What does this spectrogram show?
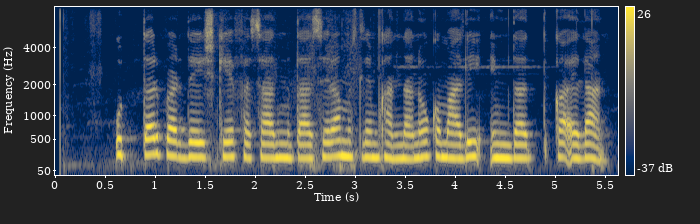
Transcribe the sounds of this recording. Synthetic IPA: ʊt̪ːəɾpɾɐɾd̪eːʃkefɐsaːd̪mʊt̪aːsːɪɾamʊslɪmxãːnd̪aːnokɐmaːliɪmd̪aːd̪kaɛːlaːn

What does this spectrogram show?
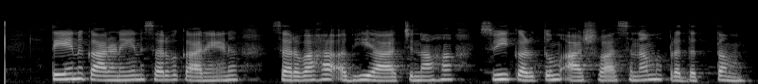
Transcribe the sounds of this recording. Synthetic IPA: t̪eːnkaːɾəɳeːnsɐɾʋɐkaːɾeːɳ̃sɐɾʋaɦɐ̆ʔɐ̰bʱijaːt͡ʃnaɦɐ̆sʋiːkɐɾt̪umaːʃʋaːsɐnɐmpɾɐd̪ɐt̪ːɐm

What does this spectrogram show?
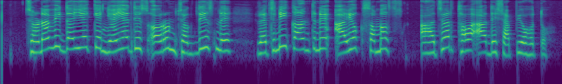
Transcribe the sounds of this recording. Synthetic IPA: d͡ʒəɽ̃aʋid̪əjekenjajad̪isəɾund͡ʒəɡ̚d̪isne | ɾəd͡ʒnikãnt̪neʔajoɡsəməks | aɦd͡ʒəɾt̪ʰəʋaʔad̪eʃapjoɦət̪o

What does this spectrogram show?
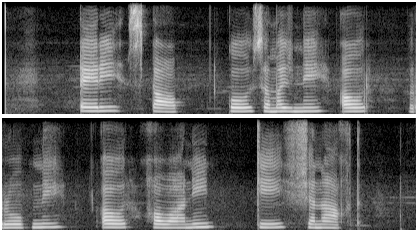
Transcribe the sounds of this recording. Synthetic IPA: ʈeːɾisʈaːp̚ | kosɐməd͡ʒʱne | ɔːɾ | ɾoːkne | ɔːɾ | xɐʋaːniːn | kiʃənaːxt̪

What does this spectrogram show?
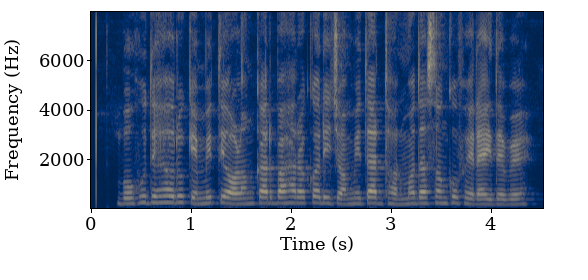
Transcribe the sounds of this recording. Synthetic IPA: boɦud̪eɦɔɾukemit̪iɔɭɔŋkaɾbaɦaɾɔkɔɾid͡ʒɔmid̪aɾd̪ʱɔɾmɔd̪asɔŋkupʰeɾajd̪ebe

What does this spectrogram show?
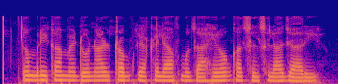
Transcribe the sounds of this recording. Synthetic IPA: ɐmɾiːkamẽɖoːnaːlɖ̚ʈɾə̃mpkexɪlaːfmʊzaːɦɪɾõkasɪlsɪlad͡ʒaːɾi

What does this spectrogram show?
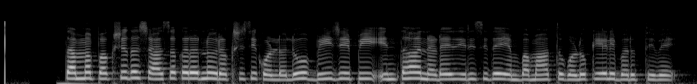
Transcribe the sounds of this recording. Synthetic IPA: t̪ɐmːɐpɐkʂɐd̪ɐʃaːsɐkɐɾɐnːuɾɐkʂisikɔɭːɐlubiːd͡ʒe̞ːpiʔint̪ɐɦɐnɐɽeiɾisid̪e̞ːmbɐmaːt̪uɡɐɭuke̞ːɭibɐɾut̪ːiʋe̞

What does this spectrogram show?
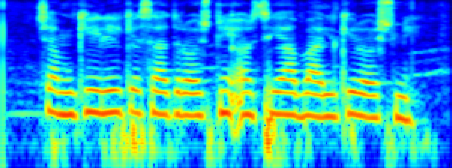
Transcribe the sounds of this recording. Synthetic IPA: t͡ʃɐmkiːlikesaːt̪ʰɾɔːʃniʔɔːɾsijabaːlkiɾɔːʃni

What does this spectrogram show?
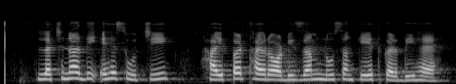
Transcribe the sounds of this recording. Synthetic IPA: lət͡ʃnãːd̪iːʔɪɦsuːt͡ʃiː | haːipəɾt̪ʰaːɪɾoːɖɪzəmnũːsəŋkeːt̪kəɾd̪iːɦɛː

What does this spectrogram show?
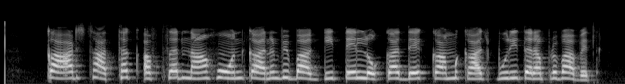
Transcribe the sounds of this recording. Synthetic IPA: kaːɾsaːt̪ʰəkəfsəɾnaːɦoːnkaːɾəɳʋɪbʱaːɡiːt̪eːloːkãːd̪eːkəmkaːd͡ʒbʊɾiːt̪əɾãːpɾəbʱaːʋɪt̪

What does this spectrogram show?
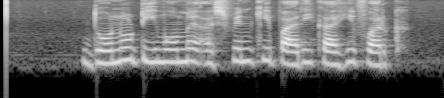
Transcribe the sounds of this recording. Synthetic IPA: d̪oːnõʈiːmõmẽɐʃʋɪnkipaːɾikaɦifɐɾk

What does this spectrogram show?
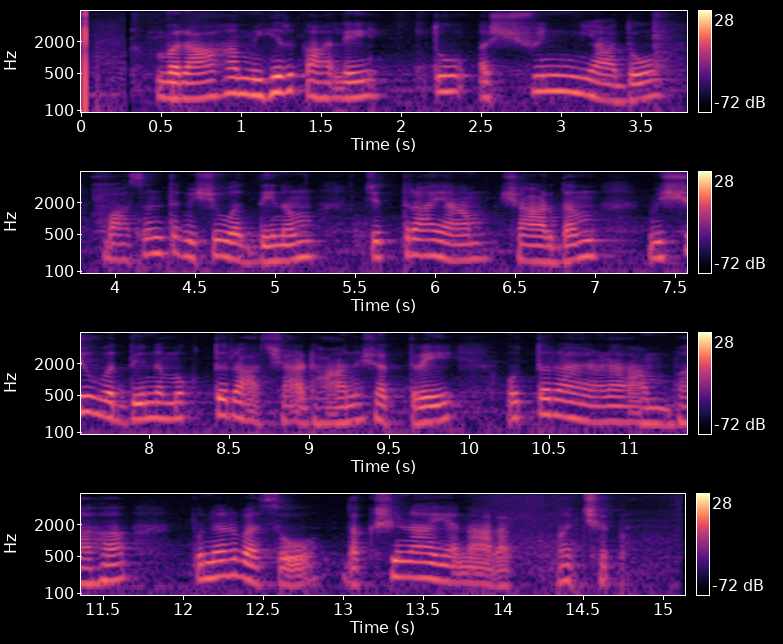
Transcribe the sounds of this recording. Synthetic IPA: ʋɐɾaːɦɐ̆miɦiɾkaːleː | t̪uɐʃʋinjaːd̪oː | baːsɐnt̪ɐʋiʃuʋɐd̪ːinɐm | t͡ʃit̪ɾaːjaːmʃaːɾd̪ʱɐm | ʋiʃuʋɐd̪ːinɐmukt̪ɐɾa̰ːʃa̰ːɖʱa̰ːnɐʃɐt̪ɾeː | ut̪ːɐɾaːjɐɳɐa̰ːmbʱɐɦɐ̆ | punɐɾʋɐso̰ːd̪ɐkʂiɳaːjɐna̰ːɾɐ̰kmɐt͡ʃʰ

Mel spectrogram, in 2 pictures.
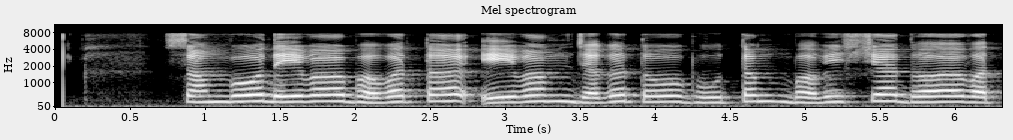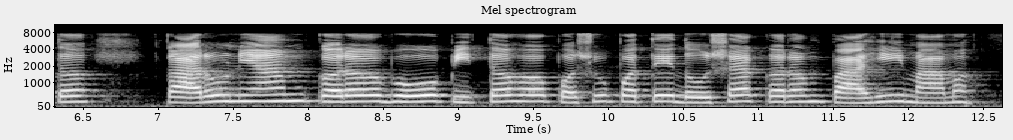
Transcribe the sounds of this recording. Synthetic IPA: sɐmbʱoːd̪eːʋɐbʱɐʋɐt̪ɐeːʋɐmd͡ʒɐɡɐt̪oːbʱuːt̪ɐmbʱɐʋiʃjɐd̪ʋɐɦʋɐt̪ɐ | kaːɾuɳjaːmkɐɾɐbʱoːpit̪ɐɦɐpɐʃupɐt̪eːd̪oːʃaːkɐɾɐmpaːɦimaːmɐ

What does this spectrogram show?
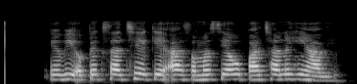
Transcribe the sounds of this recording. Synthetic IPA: eʋiəpekʃat͡ʃʰekeʔasəməsjaopat͡ʃʰanəɦĩaʋe

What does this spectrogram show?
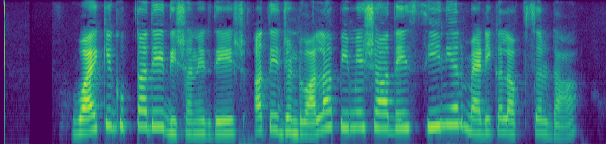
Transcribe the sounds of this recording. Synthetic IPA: ʋaːjkeːɡʊp̚t̪aːd̪eːd̪ɪʃaːnɪɾd̪eːʃət̪eːd͡ʒəɳɖʋaːlaːpiːmeːʃaːd̪eːsiːnijəɾmɛːɖikəlɔːpʰsəɾd̪aː

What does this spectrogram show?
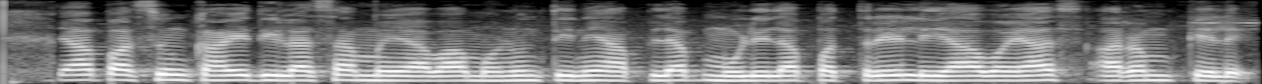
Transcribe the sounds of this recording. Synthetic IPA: t̪japasuːnkaɦiːd̪ilat͡samijaʋam̤əɽ̃uːnt̪ineapljamulilapət̪ɾeliɦaʋəjasaɾəmbʱkele

